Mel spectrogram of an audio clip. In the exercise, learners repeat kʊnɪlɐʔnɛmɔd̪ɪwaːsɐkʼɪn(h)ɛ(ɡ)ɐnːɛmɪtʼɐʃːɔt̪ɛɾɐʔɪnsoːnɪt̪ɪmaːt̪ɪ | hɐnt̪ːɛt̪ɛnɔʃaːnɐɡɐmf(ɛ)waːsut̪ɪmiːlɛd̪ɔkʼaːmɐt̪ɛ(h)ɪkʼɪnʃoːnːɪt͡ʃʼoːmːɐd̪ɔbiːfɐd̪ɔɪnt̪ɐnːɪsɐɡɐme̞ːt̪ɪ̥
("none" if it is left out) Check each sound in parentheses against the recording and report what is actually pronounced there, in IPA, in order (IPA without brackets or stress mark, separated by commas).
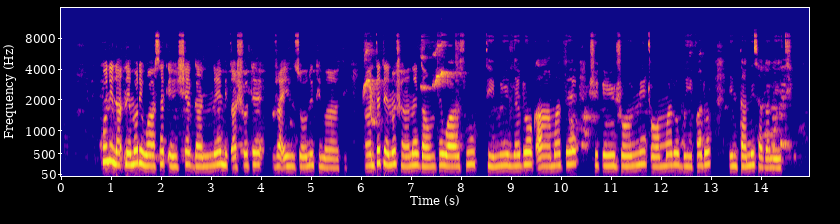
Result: ʃ, ɡ, ɛ, ʃ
